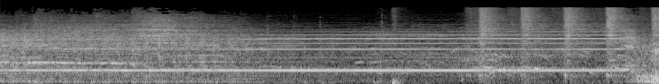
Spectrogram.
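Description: Live rock band: an electric guitar holds one long steady note. Near the end a cymbal starts striking about twice a second.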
